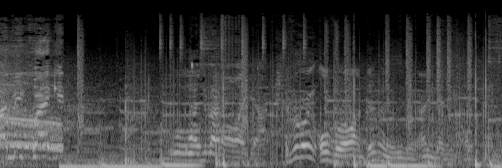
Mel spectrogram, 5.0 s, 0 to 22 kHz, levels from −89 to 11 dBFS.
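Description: From 1.35 s to 4.85 s, a train of clicks sits over the sound. About fifty similar pops arrive unevenly, around 13.2 per second, peaking about 10 dB above it. Likely interference.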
